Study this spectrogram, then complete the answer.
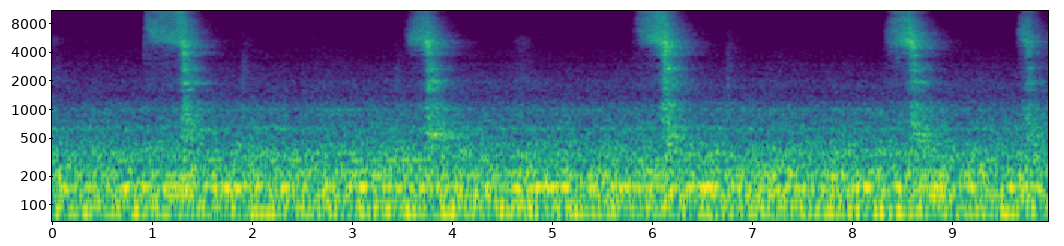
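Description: A woman exhales sharply in rhythm with each effort.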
